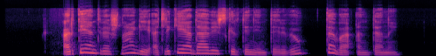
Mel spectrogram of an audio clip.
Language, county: Lithuanian, Kaunas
